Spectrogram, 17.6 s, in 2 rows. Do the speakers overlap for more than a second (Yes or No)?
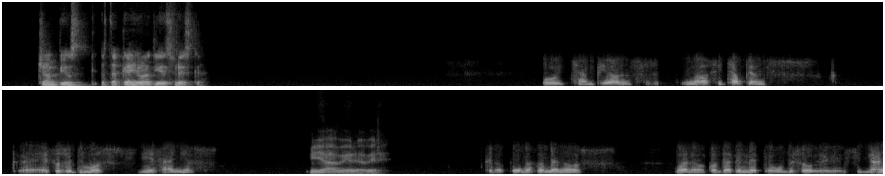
No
